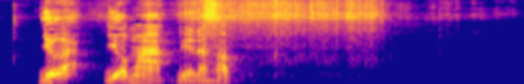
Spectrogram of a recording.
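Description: A plastic bag rustles as a hand moves through it.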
